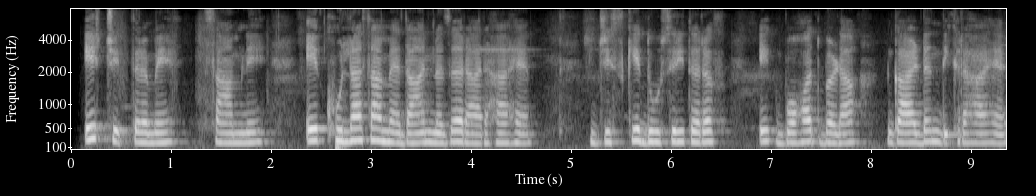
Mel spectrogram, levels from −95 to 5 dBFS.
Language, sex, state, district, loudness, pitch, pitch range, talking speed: Hindi, female, Chandigarh, Chandigarh, -17 LUFS, 215 Hz, 205-225 Hz, 140 wpm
